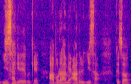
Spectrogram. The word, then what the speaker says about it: 이삭: 미국 발음으로 아이작. 근데 우리는 이삭이에요.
